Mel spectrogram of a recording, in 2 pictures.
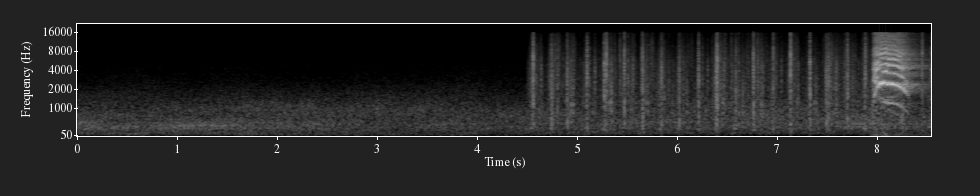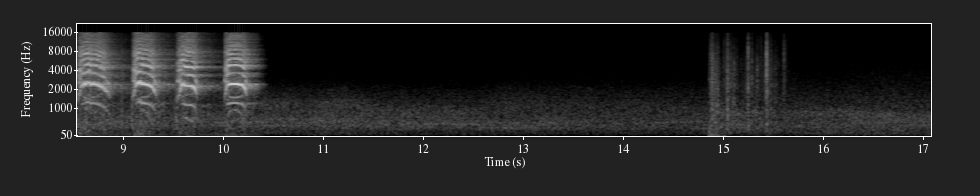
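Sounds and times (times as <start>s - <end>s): loud bird squawks: 7.9s - 10.4s
rapid light clicks: 14.9s - 15.7s.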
